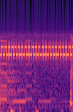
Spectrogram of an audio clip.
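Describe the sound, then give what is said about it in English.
A phone ringtone for an incoming call plays steadily and fairly loudly, a sustained high electronic tone with a few lower melodic notes beneath it, ringing continuously with no voices. “shit, that's my phone.”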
